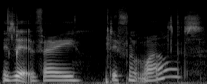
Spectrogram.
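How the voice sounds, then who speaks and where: A woman's voice: mid-range voice, big pitch swings, moderate pace, a little mellow, breathy edge, no room sound. A woman hosting a casual interview, chiming in with supportive, slangy exclamations. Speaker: host.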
